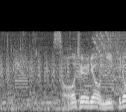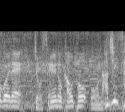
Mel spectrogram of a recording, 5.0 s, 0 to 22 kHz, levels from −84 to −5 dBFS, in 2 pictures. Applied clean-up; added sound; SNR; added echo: none; Sink (filling or washing) / Hands; 19 dB; none.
